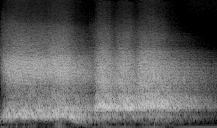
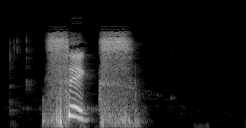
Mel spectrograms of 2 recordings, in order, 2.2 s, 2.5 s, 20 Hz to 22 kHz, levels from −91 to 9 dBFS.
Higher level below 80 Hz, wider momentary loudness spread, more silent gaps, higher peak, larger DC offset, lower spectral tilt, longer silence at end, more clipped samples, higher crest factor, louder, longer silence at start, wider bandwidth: second, -66 dBFS vs -58 dBFS; second, 5 LU vs 13 LU; neither; about the same, -2 dBFS vs -2 dBFS; neither; second, -1 dB/octave vs -2.5 dB/octave; second, 0.05 s vs 1.1 s; neither; second, 14 dB vs 22 dB; first, -14 LUFS vs -18 LUFS; second, 0 s vs 0.45 s; first, over 20 kHz vs 10 kHz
